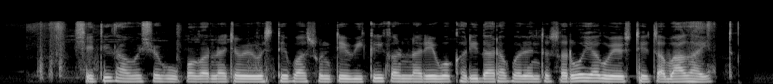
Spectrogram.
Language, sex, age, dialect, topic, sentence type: Marathi, male, 60-100, Standard Marathi, agriculture, statement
